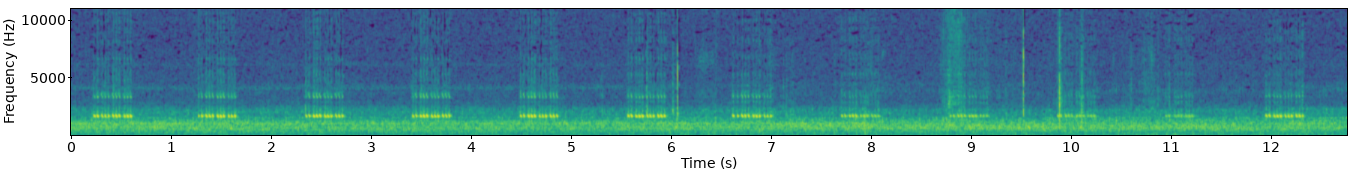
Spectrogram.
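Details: An unidentified insect in a backyard grapevine in the SF Bay Area, recorded on 29 October 2015 shortly after sundown in dry 75-80 degree weather, gives steady, buzzy chirps about once a second over a low background hum.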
